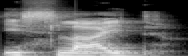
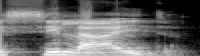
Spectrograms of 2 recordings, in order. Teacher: In both of them, you're epenthesizing E, But in one of them, the epenthesis is word initial. In the other one, it's word medial.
